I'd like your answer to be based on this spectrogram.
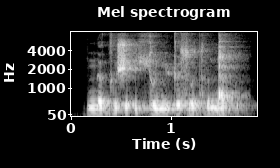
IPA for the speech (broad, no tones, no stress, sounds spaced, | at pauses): n ɜ ɡʱ ɵ ʃ ə ʔ ə ç ɔ ɲ ɜ ʈ ɵ s o dʱ ɵ ŋ͡ǃ ɵ k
